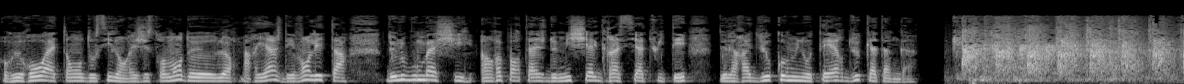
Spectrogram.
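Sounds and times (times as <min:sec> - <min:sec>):
speech: 0:00.0 - 0:09.9
crowd in Lubumbashi clapping for rural couples registering marriages: 0:09.5 - 0:11.8.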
